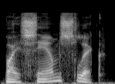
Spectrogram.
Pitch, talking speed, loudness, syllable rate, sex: 130 Hz, 155 wpm, -15 LUFS, 3.5 syllables/s, male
